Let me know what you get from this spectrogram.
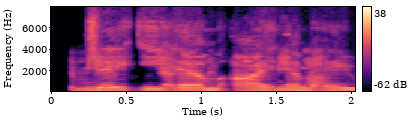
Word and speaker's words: Jemima: I uh, Kyle, speaking of cast, I was kind of crushing on uh, Jenny Crass, played by uh, Jamia J- Jamam Jamia Rooper. Is that how you say her name? – J e m i m a Rooper. Yeah. – Jemima. Jemima. Jemima.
